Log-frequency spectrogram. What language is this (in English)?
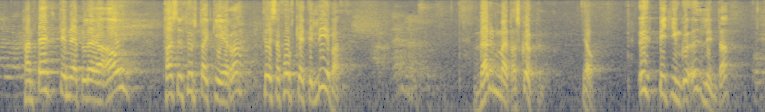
Icelandic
